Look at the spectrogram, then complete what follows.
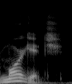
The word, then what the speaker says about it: mortgage: Then they cover mortgage, explaining it's specifically a loan for buying property, like a house. And then they add that little pronunciation tip, the silent T, practical detail.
